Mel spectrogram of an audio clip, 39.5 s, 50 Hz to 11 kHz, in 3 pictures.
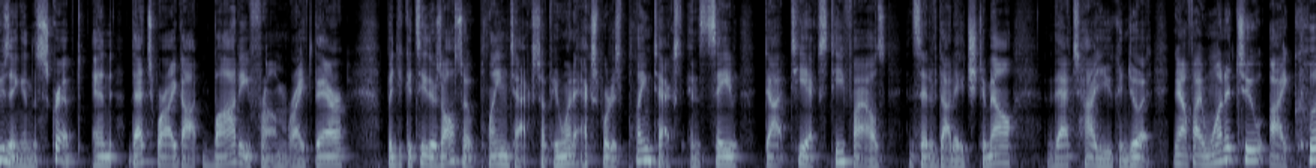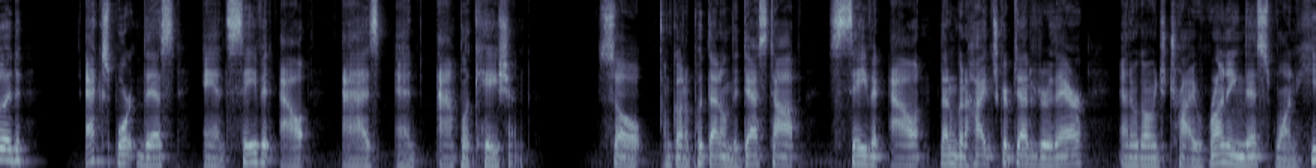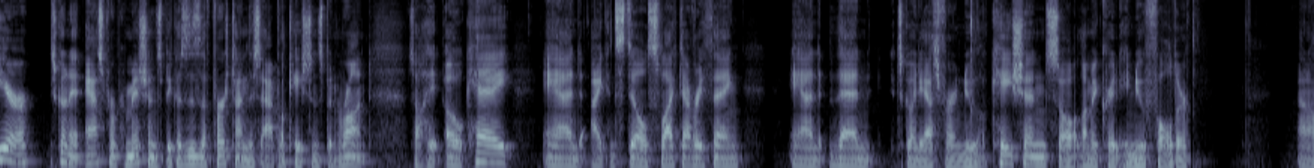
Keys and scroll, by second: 19.7 super+d, 32.1 super+a, 36.0 super+d, 38.1 2, 38.2 Return.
